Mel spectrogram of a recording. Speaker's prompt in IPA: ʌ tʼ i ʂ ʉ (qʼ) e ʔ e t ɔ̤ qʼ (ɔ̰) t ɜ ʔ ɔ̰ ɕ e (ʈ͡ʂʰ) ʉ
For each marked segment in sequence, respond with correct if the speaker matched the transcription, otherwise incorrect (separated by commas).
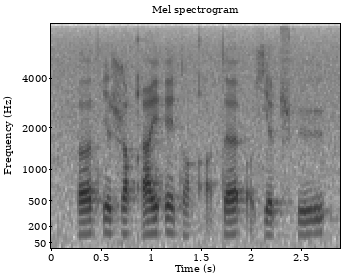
correct, correct, correct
